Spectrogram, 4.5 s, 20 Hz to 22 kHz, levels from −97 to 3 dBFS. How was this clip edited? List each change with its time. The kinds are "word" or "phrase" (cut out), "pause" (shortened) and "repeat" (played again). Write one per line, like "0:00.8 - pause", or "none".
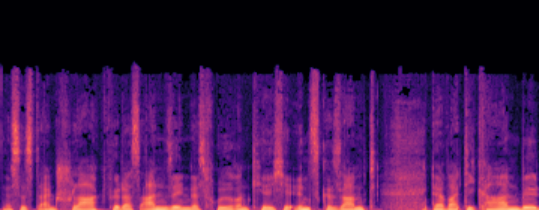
0:02.1 - phrase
